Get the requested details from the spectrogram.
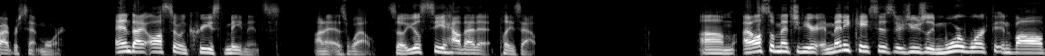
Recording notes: This was a live class recorded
